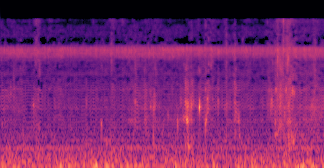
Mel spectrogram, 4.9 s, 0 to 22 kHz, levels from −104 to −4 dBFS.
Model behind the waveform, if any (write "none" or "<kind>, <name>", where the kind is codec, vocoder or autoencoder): vocoder, Vocos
